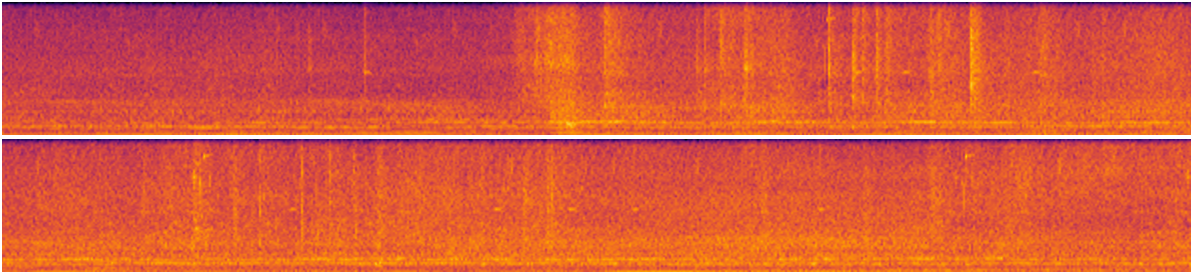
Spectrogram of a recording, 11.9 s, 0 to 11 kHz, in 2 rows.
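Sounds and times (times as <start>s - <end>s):
truck driving: 0.0s - 11.8s.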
